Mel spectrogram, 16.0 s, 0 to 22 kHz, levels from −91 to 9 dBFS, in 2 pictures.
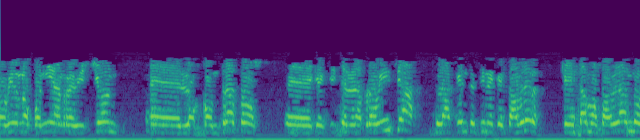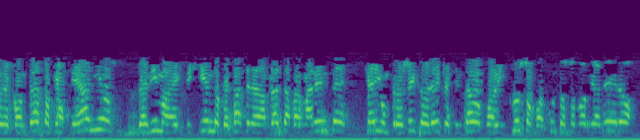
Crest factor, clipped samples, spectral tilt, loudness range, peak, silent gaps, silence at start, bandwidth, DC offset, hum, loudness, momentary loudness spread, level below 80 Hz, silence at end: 12 dB; under 0.1%; -7.5 dB/octave; 1 LU; -2 dBFS; none; 0 s; 4.1 kHz; 4%; none; -15 LUFS; 5 LU; -50 dBFS; 0.1 s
